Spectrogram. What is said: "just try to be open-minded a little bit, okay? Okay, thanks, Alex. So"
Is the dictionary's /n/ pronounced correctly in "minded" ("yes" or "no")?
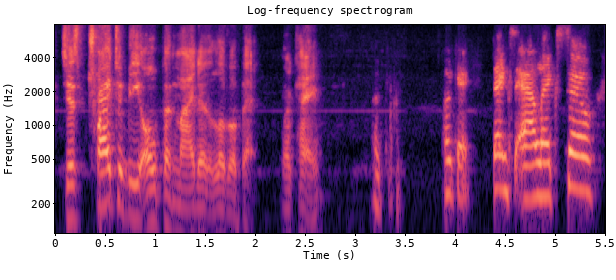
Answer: no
